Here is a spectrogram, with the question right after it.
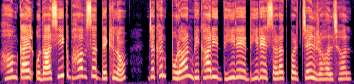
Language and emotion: Maithili, sad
